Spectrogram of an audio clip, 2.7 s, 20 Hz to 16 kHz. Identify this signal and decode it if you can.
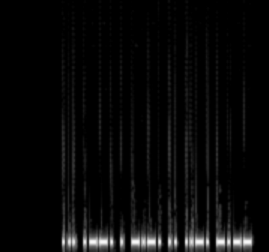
Morse code, heard as a keyed tone, about 46 wpm, 700 Hz. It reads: SPECIFY
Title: Seven Letter Words - 45wpm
